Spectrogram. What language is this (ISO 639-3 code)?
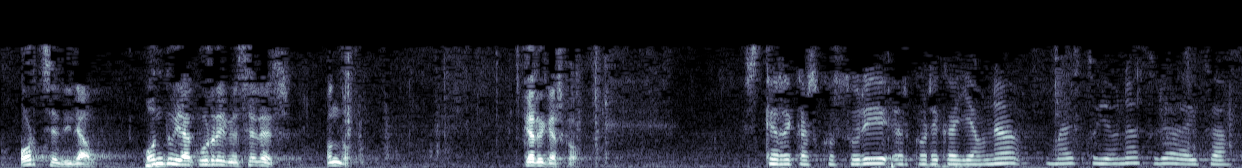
eus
